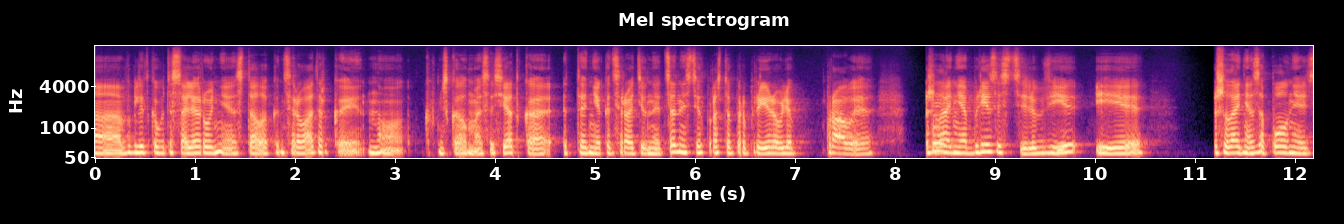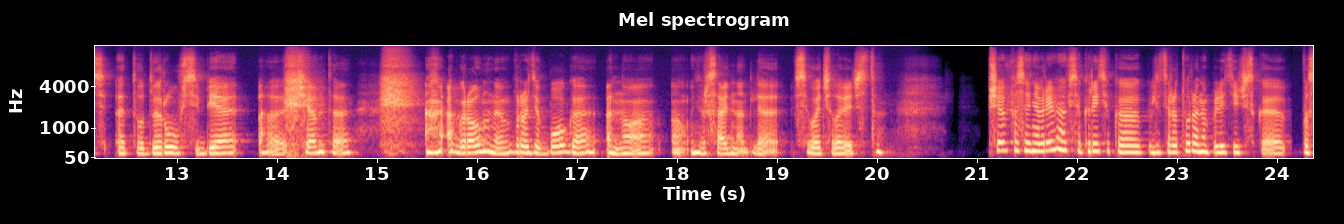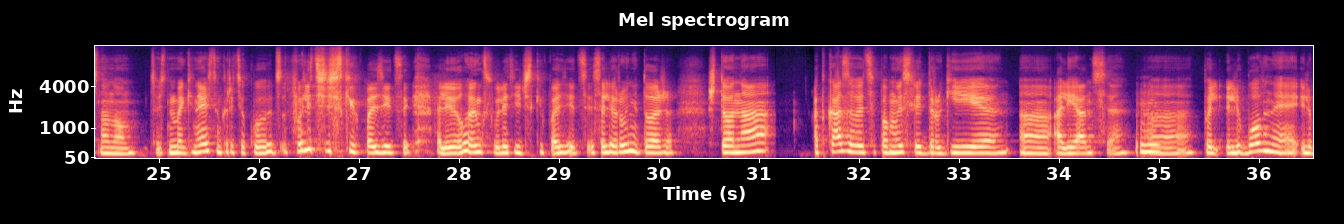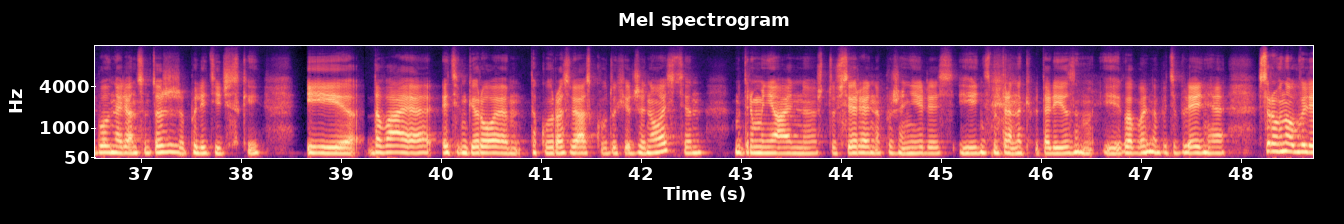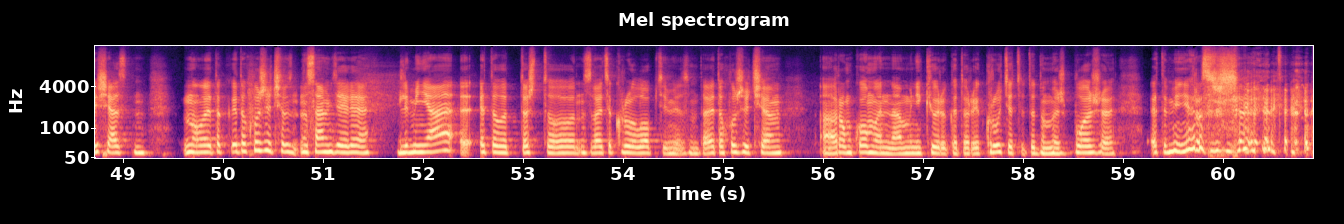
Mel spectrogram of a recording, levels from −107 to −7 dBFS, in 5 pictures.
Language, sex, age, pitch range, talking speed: Russian, female, 20-39, 195-225 Hz, 140 wpm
